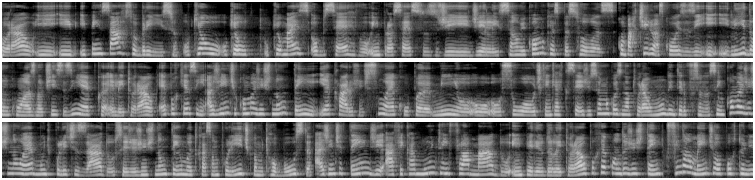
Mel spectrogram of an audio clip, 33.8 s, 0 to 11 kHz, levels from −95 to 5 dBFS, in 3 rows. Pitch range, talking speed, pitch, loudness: 215-270 Hz, 210 wpm, 235 Hz, -20 LUFS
